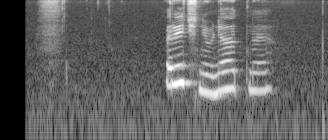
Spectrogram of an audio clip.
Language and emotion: Russian, sad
